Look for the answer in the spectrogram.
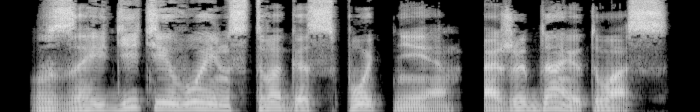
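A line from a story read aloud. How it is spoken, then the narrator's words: Quiet but remarkably clear voice. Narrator (Russian): тихим, но удивительно ясным голосом произнес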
